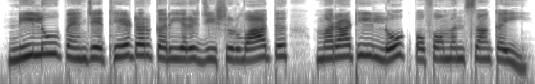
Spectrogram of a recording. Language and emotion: Sindhi, neutral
